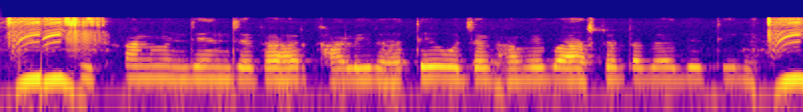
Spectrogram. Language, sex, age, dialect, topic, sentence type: Chhattisgarhi, female, 18-24, Northern/Bhandar, agriculture, statement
